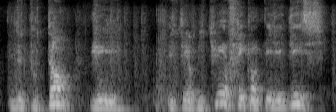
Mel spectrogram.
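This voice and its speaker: At a very slow pace, a man speaks in a somewhat breathy, medium-pitched voice with lively intonation. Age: 80s+. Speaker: interviewee, centenarian. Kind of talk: interview answer.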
